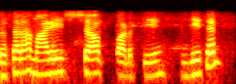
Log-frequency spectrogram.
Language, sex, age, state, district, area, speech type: Urdu, male, 18-30, Uttar Pradesh, Gautam Buddha Nagar, urban, conversation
